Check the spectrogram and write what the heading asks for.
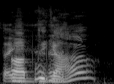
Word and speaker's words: Degas: So it's Rupert Degas, I think that's how you pronounce it. Or, you know, like the artist. – Degas? Yeah. Like Degas. Rupert. – D-E-G-A-S.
